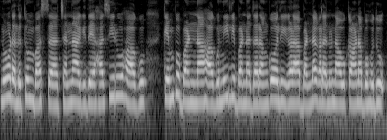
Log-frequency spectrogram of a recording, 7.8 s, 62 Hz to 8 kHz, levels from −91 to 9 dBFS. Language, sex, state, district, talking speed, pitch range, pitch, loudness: Kannada, female, Karnataka, Mysore, 115 wpm, 220-245 Hz, 225 Hz, -19 LUFS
